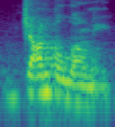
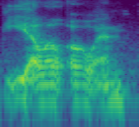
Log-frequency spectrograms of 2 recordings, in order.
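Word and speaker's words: Bellion: John Baloney, I think is how you say his name. It's Belloni.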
